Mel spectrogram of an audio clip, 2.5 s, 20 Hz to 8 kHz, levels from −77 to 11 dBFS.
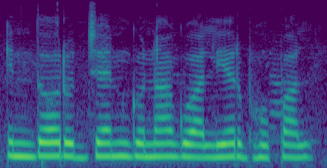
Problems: constant background noise, continuous background conversations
